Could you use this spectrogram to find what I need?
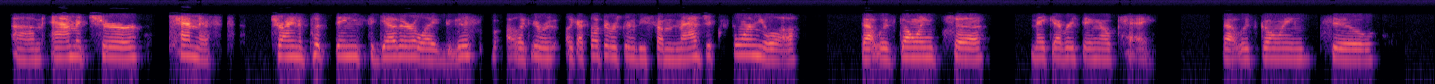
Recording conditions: phone line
